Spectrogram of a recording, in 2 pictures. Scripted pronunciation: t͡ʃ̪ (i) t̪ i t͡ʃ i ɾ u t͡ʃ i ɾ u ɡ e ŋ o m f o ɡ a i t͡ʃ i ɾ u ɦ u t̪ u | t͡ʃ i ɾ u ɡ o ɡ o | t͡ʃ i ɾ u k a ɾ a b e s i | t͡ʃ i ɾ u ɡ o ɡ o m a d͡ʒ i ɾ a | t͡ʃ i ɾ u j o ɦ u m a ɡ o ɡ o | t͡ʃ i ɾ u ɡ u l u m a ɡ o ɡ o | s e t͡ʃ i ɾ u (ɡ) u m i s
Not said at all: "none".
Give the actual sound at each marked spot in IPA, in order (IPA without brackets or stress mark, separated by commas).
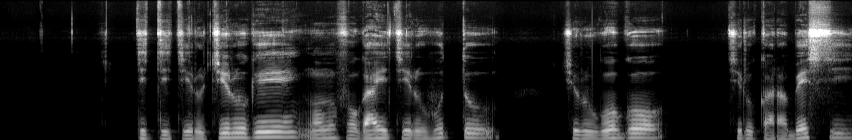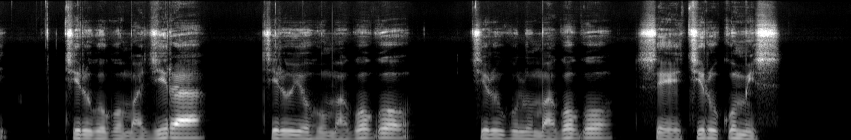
i, k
